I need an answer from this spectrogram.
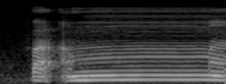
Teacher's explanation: میم مشدد میں غنہ کیا جائے گا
